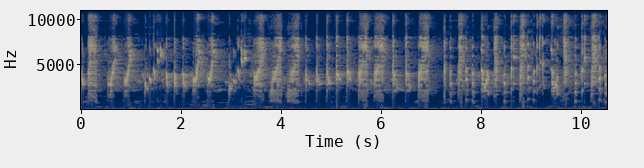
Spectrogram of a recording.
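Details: Long-tailed shrike song copying the 'kapas tembak' call of another bird: a steady, fast stream of sharp chirps and short buzzy notes that runs on without pause for ten seconds.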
